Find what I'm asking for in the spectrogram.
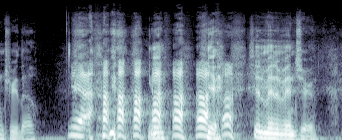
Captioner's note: laughs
